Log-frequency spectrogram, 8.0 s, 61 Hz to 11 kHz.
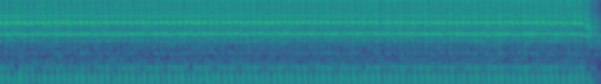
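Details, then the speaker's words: Honda CB750 cafe racer, first start after full engine rebuild with fuel still leaking: steady starter cranking about three turns a second with a thin whine, never firing; crank no-start, owner suspects no spark. "f still leaking and um not firing possibly no spark not even a cuff or a splatter"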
